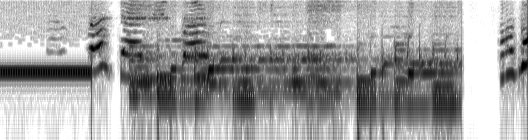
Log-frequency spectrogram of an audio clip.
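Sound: telephone ringing tone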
